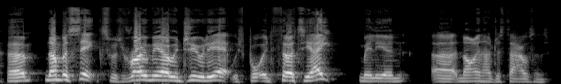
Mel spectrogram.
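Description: A man co-hosting a casual film podcast, with a squeaky voice, chatty and quick to laugh at himself as he reads through lists. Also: a bit bright. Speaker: podcast co-host.

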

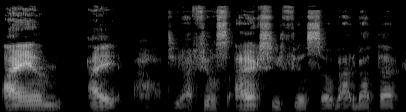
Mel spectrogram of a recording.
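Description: A man's voice: lowish voice, moderate pace, bright, forceful tone. Laid-back teen boy hosting a podcast. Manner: laid-back, repeats and restarts words. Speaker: podcast host. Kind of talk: casual chat. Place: indoors, ski trip lodging.

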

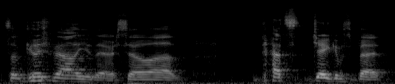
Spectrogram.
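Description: A young man co-hosting a casual sports-betting podcast, relaxed with dry teasing. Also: mid-range voice, takes it slowly. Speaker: podcast co-host.

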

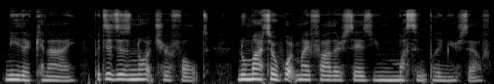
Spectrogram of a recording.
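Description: A woman voicing a sad young female friend in a storybook, gently reassuring the heroine. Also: medium pitch, steady tone, normal speed, no echo, studio quality, lightly acted. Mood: sad, consoling.

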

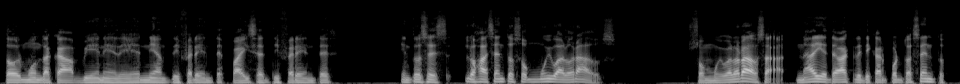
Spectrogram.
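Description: Talkative Colombian man, low voice. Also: fairly even intonation, moderate pace, no echo, clean studio sound. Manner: talkative, restarts words, acts out quoted voices. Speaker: interview guest, newcomer. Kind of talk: casual interview.

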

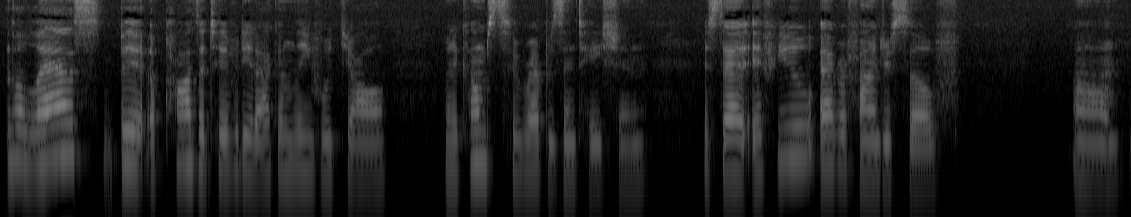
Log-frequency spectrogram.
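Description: A woman hosting a solo podcast, talking casually in a soft voice, rambling a bit and chatting straight to her listeners. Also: mid-range voice. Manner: rambling, laughs often, addresses listeners as y'all. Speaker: podcast host.

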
